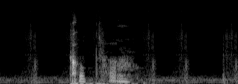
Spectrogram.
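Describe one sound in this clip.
Loose rock crumbles and falls.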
